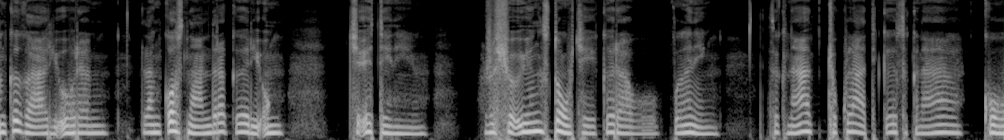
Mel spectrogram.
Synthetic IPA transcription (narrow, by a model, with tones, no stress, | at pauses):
ŋka˦ɡa˨ɾjṵ˨˧ɾa˧ŋ | la˧ŋko˦sna˨nd̪ɾa˦ka˦ɾjo̰˨˧ŋ | t͡ʃe˧˦t̪i˧ni˨ | ɾa˧ʃo˧˨bji˦ŋ˦st̪u˦˧t͡ʃi˧ka˦ɾa˧wbe˦ni˨˧ŋ | z̥e˧kna˧˦t͡ʃu˧kʷla˧t̪ka˦ze˨kna˧˦ | ko˧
